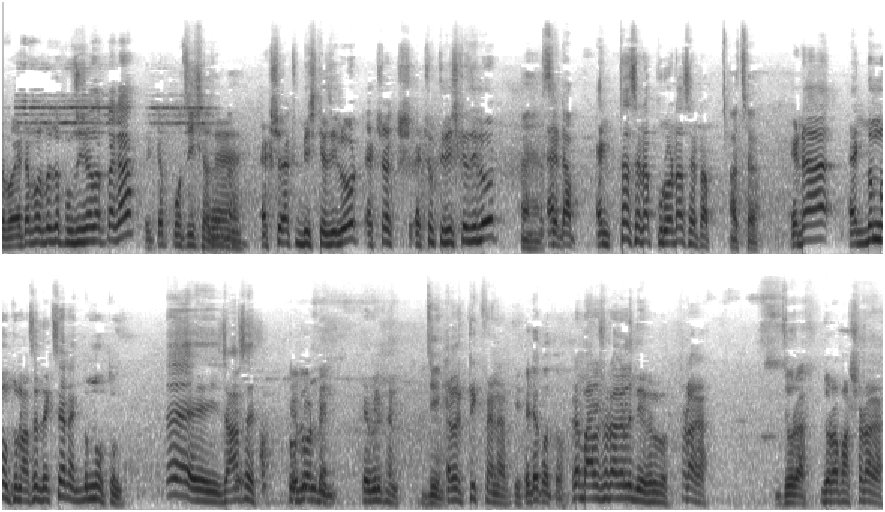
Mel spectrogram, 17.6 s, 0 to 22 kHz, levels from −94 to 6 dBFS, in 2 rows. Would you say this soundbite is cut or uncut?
cut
